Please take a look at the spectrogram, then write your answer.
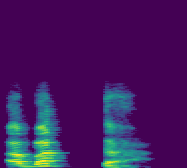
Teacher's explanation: Now dal is not pronounced anymore. because dal has been changed into ta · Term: idgham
